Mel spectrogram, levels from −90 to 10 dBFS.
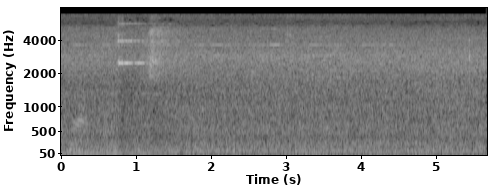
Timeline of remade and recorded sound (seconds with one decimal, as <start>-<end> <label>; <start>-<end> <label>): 0.0-5.7 recorded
